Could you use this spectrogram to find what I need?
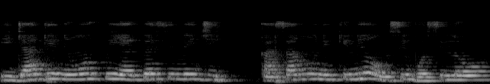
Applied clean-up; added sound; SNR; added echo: none; none; none; reverberation time 0.5 s.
